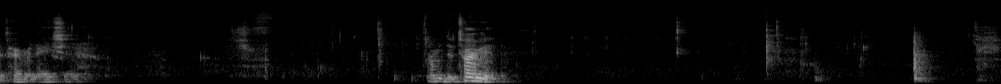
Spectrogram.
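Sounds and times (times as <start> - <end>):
wet chewing mouth sounds: 1.9 - 4.3, 5.2 - 8.8.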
